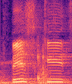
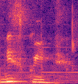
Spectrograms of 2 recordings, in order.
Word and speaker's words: biscuit: yeah similar yeah so i always said um bisquit no biscuit biscuit okay okay receipt reset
